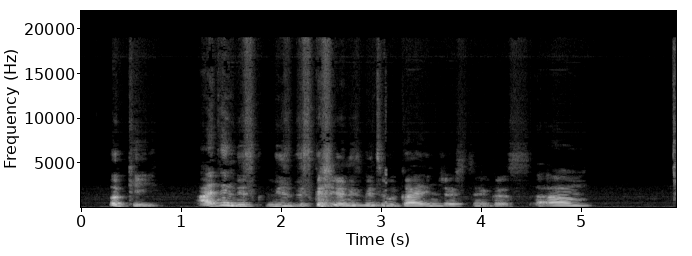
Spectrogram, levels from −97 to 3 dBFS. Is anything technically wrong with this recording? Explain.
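Yes. At 3.01 to 3.05 s, right after "this discussion is going" and before "be quite interesting because", there is damaged data in a compressed stream. A short run of the encoded data is corrupt, so the decoder misreads those frames, loses sync and hunts for the next valid frame header before resuming. For about 40 ms the speech gives way to a brief glitch, and then playback picks up again.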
